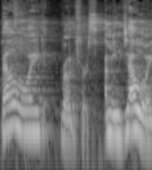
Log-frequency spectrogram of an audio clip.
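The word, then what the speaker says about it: bdelloid: And they are called deltoid rotifers. They start with a B, but the B is silent.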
